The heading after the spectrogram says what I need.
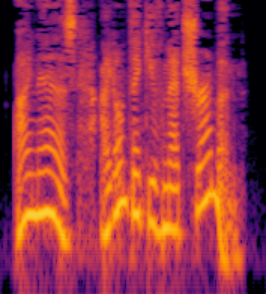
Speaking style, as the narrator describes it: she forced her voice into an exclamation in order to be heard above the hive

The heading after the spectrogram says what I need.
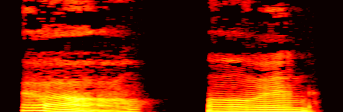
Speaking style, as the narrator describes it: he says, though his voice is slow and slurred

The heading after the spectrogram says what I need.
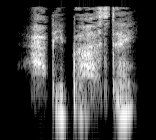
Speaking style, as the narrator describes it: he whispers

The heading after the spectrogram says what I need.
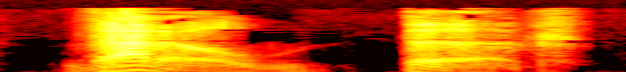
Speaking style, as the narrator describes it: muttered Aberforth

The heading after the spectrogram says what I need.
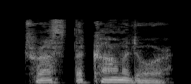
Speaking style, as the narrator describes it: Grayson muttered

